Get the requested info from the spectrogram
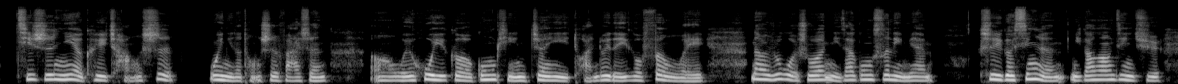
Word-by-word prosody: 其 230 0 -2
实 225 +1 +1
你 225 0 +3
也 200 -5 +1
可 200 +5 -4
以 190 - +2
尝 165 -1 -7
试 195 0 -3 0.3
为 215 -1 +3
你 180 - +3
的 165 0 -3
同 180 - -7
事 185 +1 -2
发 170 -1 -6
声。 170 +1 -3 0.4
呃， 180 +1 -4
维 185 +1 +2
护 220 +4 +3
一 200 -1 +4
个 190 -4 -1
公 215 +5 +2
平 175 -5 +1
正 190 +1 +3
义 170 -3 +3
团 160 +1 -7
队 200 +1 +3
的 175 - 0
一 170 - +2
个 185 0 -3
氛 190 +1 0
围。 150 0 -3 0.4
那 240 -3 +2
如 235 +3 +1
果 210 -4 +1
说 210 0 +1
你 180 - +1
在 200 +3 -2
公 220 +1 0
司 220 +1 -1
里 200 -4 +3
面 175 0 -2 0.4
是 235 -2 +1
一 215 - +4
个 210 -1 +5
新 245 +4 +3
人， 175 -4 0
你 185 - 0
刚 200 +2 0
刚 215 0 +2
进 205 -3 +1
去， 175 -2 -4
190 Hz, 260 characters per minute, -18 LUFS, 175-215 Hz, 0.4 s, 个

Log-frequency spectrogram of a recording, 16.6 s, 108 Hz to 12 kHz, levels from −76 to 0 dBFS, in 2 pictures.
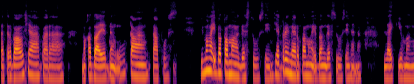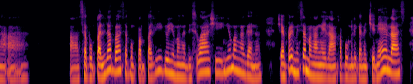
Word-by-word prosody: nagtatrabaho 160 +3 +2
sya 170 -3 0
para 150 +1 -4 0.4
makabayad 155 -2 +4
ng 150 -1 -1
utang, 170 -3 0
tapos 155 +2 -6 0.5
yung 210 +5 +1
mga 225 - +4
iba 200 -1 +4
pang 190 -1 +5
mga 170 -3 +1
gastusin. 150 -1 -9
Syempre 190 +4 +1
meron 175 -1 +2
pang 170 -1 +1
mga 160 - -1
ibang 155 0 0
gastusin 150 -1 -7
ano, - - -8 0.5
like 145 +1 -1
yung 150 0 -4
mga, 145 -1 -4
ah, 135 +2 -8 0.9
ah, 135 +1 -5
sabong 160 0 0
panlaba, 225 +7 +5
sabong 175 -5 -5
pampaligo, 190 +10 -2
yung 190 -4 -1
mga 160 -1 -2
dishwashing, 210 +5 -1
yung 260 - +1
mga 210 -4 -2 0.2
gano'n. 150 +2 -4 0.4
Syempre 170 +9 +3
minsan 230 +4 +2
mangangailangan 160 -4 0
ka, - - 0
bumili 155 -1 -3
ka 150 - -1
ng 145 -1 -3
tsinelas, 195 +4 +4
165 Hz, 155 wpm, -23 LUFS, 150-195 Hz, 0.9 s, pang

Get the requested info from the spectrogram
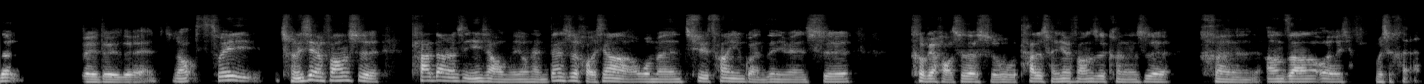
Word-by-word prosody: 得 - - -11 0.6
对 120 -1 +4
对 115 -1 +5
对。 115 +6 -1 0.2
然 135 -1 +1
后 - - -5
所 190 +2 -1
以 160 -6 +1 0.2
呈 145 -5 +2
现 185 0 +4
方 180 +1 +3
式， 155 -8 +1 0.3
它 180 -1 +4
当 180 -1 +2
然 160 0 +1
是 150 -2 -5
影 140 +1 +1
响 140 -4 +1
我 115 - -1
们 115 0 -6
用 115 0 -3
餐， 115 -1 -5
但 180 0 0
是 170 0 +1
好 115 - +1
像 130 -3 +2
我 125 - +3
们 120 0 -3
去 140 +2 -1
苍 150 +2 0
蝇 135 -1 -1
馆 115 -4 -4
子 120 - -3
里 115 -1 -4
面 110 0 -6
吃 125 +2 -1 0.6
特 - - +3
别 - - +5
好 110 - +1
吃 110 +5 -3
的 125 -1 +6
食 120 -1 -3
物， 115 0 -3
它 145 - +1
的 140 - +3
呈 130 -1 -5
现 140 0 +1
方 130 +1 -2
式 130 0 -1
可 130 - -7
能 115 -1 -5
是 120 -1 +1 0.3
很 110 -4 -4
肮 130 +1 0
脏 130 0 +4
哦， 135 - 0
呃， - - -1 0.3
不 120 - -4
是 115 - -4
很 - - -10
130 Hz, 255 characters per minute, -23 LUFS, 115-145 Hz, 0.6 s, 的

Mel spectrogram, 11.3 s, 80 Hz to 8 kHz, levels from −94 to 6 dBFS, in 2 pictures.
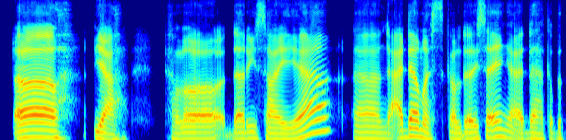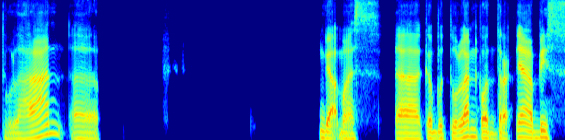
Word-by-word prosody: Ah, 145 -2 +6 0.3
iya. 120 -3 +1 0.4
Kalau 120 +1 0
dari 125 +1 -3
saya, 120 - 0 0.2
eee, 125 -1 -3
nggak 115 - -3
ada, 170 - +5
Mas, 115 -6 -4
kalau 115 - -4
dari 125 +1 0
saya 155 +6 0
nggak 135 - -3
ada, 120 -1 -3
kebetulan, 120 - -2
eee 125 - -4 2.2
Enggak, - - +3
Mas, - - -2 0.4
eee, 115 -1 +3
kebetulan 130 +5 0
kontraknya 135 +3 +2
habis 140 -1 -2
125 Hz, 115 wpm, -23 LUFS, 120-140 Hz, 2.2 s, Ah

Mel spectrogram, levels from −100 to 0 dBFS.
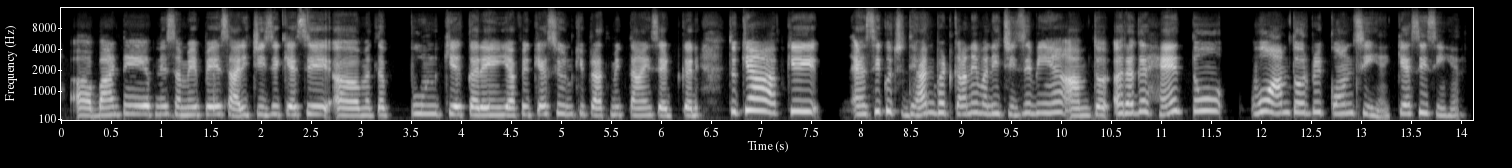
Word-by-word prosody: अ, 230 +1 -1
बाँटें? 250 +4 0
अपने 255 0 -2
समय 245 -1 -3
पे 255 0 +3
सारी 230 -1 +1
चीज़ें 255 +2 -2
कैसे 255 +1 +2
अ, 225 -1 +1
मतलब 230 0 -6 0.2
पूर्ण 275 -1 -7
किया 255 -2 +4
करें 240 0 +4
या 240 -1 +1
फिर 255 +3 -6
कैसे 260 +2 -2
उनकी 260 +1 -11
प्राथमिकताएँ 235 -1 -3
सेट 220 -2 -1
करें? 225 +1 +1 0.3
तो 345 - 0
क्या 385 0 +8
आपकी 350 +4 +5 0.4
ऐसी 270 +6 -1
कुछ 345 -7 -2
ध्यान 265 +5 0
भटकाने 310 -1 -1
वाली 285 -1 -4
चीज़ें 275 +3 -4
भी 300 +1 -3
हैं 320 +1 -1
आम 225 0 +2
तौर 485 - -2
और 300 - -1
अगर 340 +4 +1
हैं 325 +9 +8
तो 360 - -4 0.6
वो 345 +3 0
आम 295 +2 +3
तौर 315 -1 -3
पे 330 +3 -3
कौन-सी 285 -2 -5
हैं? 190 - -13
कैसी-सी 280 -4 -2
हैं? 220 - -14
260 Hz, 190 wpm, -22 LUFS, 240-300 Hz, 0.6 s, क्या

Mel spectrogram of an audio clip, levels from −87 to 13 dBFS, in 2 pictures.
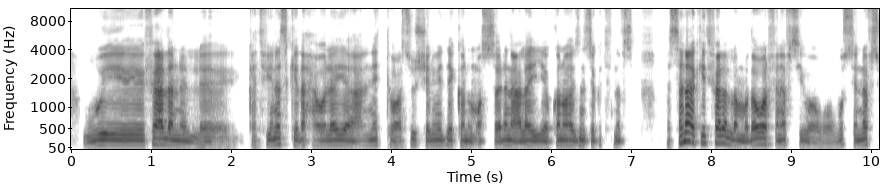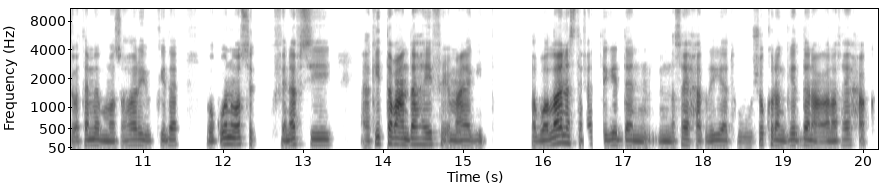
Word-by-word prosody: وفعلًا 120 +1 +2
ال 105 -1 -8
كانت 100 0 -13
في 125 - -5
ناس 135 +1 -2
كده 125 0 -3
حواليا 115 +1 -1
على 110 +1 -3
النت 120 +2 -9
وعلى 100 - -2
الSocial 120 +2 -7 0.2
Media - - -4
كانوا 115 -2 -5
مأثرين 120 +3 -2
عليا 110 +1 +1
وكانوا 120 +2 0
هازّين 120 +1 -3
ثقتي 115 0 -11
في - - -15
نَفْسي، 110 0 -11 0.4
بس - - -3
أنا 210 0 +9
أكيد 175 -2 +1
فعلًا 170 0 +5
لما 120 -6 0
أدوّر 135 +4 +5
في - - -10
نَفْسي 115 -1 -6
و 110 - -5
وأبُص 90 +8 -10
لنَفْسي 130 +3 -3
وأهتم 125 +4 -2
بمظهري 115 +3 -3
وكده 120 +3 -5 0.3
وأكون 135 +8 +1
واثق 145 0 +2 0.2
في - - -9
نَفْسي، 130 0 -2 0.4
أكيد 140 +8 -4
طبعًا 145 -4 +8
ده 135 - +5
هيفرق 135 0 -4
معايا 115 +1 +2
جدًا. 110 -1 -11 0.5
طَب 105 - -5
والله 115 +8 +10
أنا 175 -1 +6
استفدت 150 -6 -8
جدًا 120 -1 -2 0.3
من 105 0 -5
نصايحك 115 +2 -2
ديّة 115 +1 -4
وشكرا 105 +6 -5
جدًا 120 +1 -1
على 100 +2 +2
نصايحك، 125 +4 -3
120 Hz, 165 wpm, -23 LUFS, 110-130 Hz, 0.5 s, والله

